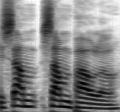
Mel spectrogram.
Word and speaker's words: São Paulo: The Brazilian Grand Prix at Sao Paulo, or São Paulo, like with an N. That's kind of how they pronounce it in Brazil. Yeah, they always say São Paulo.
